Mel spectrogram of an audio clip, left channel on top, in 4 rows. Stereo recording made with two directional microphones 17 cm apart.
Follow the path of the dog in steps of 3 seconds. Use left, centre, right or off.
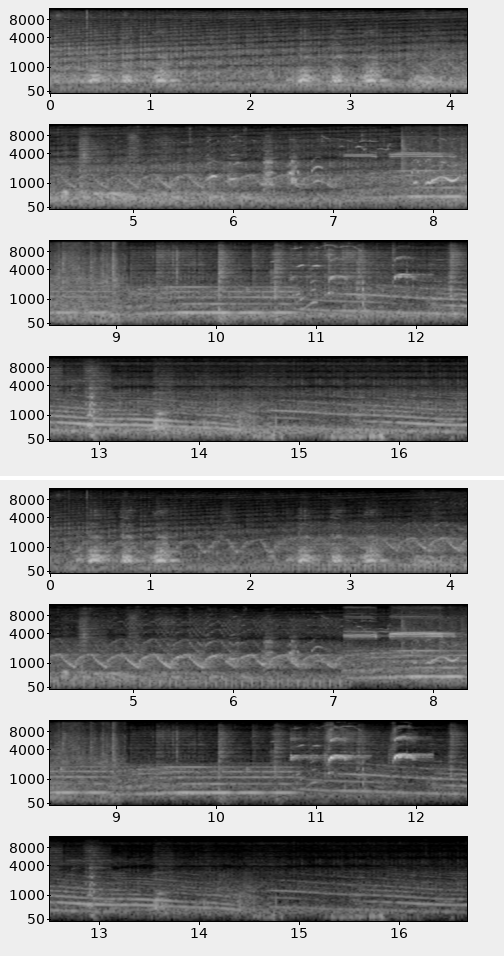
centre, left, left, left, left, left.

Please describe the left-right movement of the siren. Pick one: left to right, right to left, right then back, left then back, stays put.
right to left.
